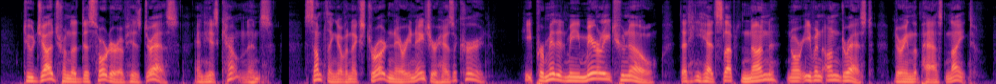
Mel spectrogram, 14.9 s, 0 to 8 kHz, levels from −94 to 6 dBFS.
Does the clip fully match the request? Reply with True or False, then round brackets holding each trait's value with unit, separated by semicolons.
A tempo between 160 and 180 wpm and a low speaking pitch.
False (145 wpm; 120 Hz)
